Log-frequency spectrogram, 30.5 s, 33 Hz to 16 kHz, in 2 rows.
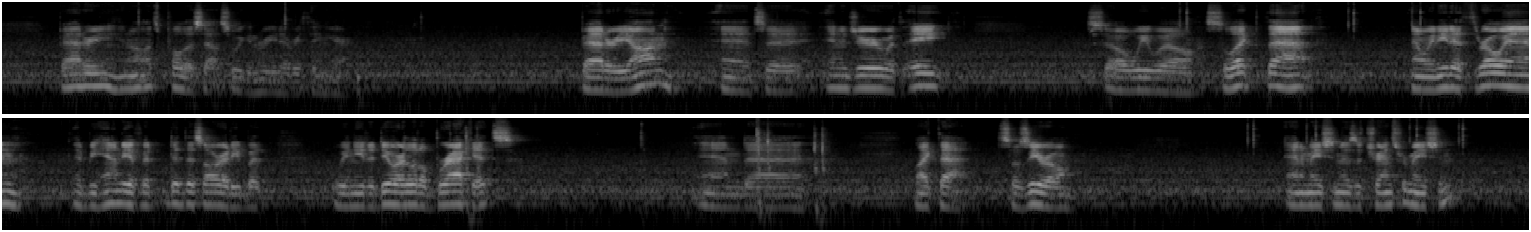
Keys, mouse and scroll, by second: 1.4 click.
